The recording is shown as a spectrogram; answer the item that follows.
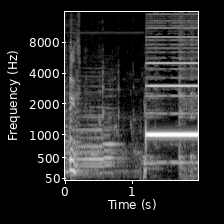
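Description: A loud, steady, high-pitched beep begins about halfway through and holds without change: the test tone that goes with a TV colour-bars screen, used as a transition effect.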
